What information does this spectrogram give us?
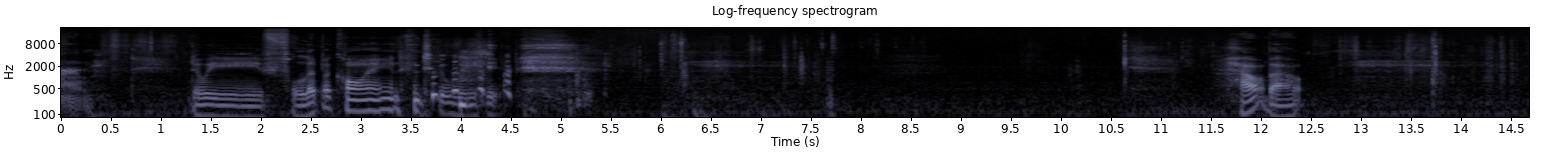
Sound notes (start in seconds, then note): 3.6 laughter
